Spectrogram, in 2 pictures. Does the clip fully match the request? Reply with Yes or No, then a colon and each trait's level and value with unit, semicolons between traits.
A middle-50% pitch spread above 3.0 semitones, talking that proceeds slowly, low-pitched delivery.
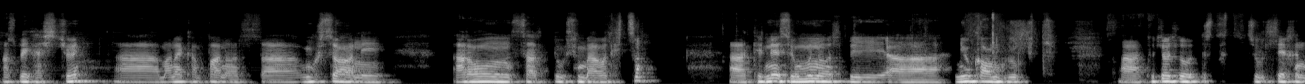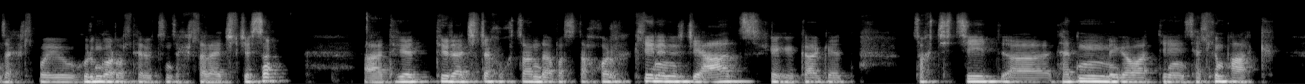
No: average, 2.7 semitones; slow, 120 wpm; low, 120 Hz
